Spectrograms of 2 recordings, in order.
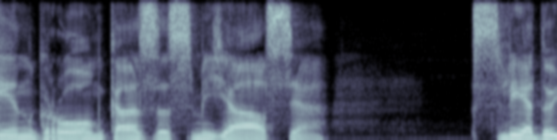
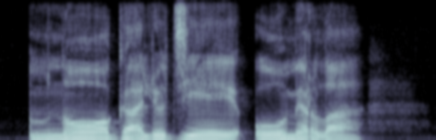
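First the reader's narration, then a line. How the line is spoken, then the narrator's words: Muffled narration. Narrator (Russian): глухо повествовал Айнеф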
